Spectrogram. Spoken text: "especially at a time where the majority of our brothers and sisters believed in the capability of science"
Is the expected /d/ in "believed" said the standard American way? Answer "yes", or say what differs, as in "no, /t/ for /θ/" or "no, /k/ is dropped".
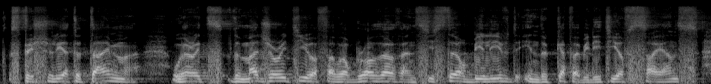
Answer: yes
